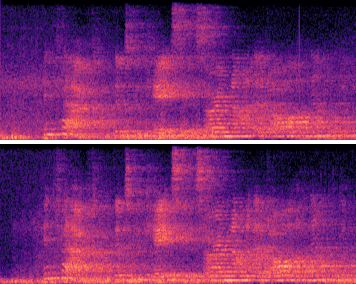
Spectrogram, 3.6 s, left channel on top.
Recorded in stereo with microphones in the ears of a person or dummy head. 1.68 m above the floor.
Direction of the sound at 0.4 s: 5° right (ahead or behind).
